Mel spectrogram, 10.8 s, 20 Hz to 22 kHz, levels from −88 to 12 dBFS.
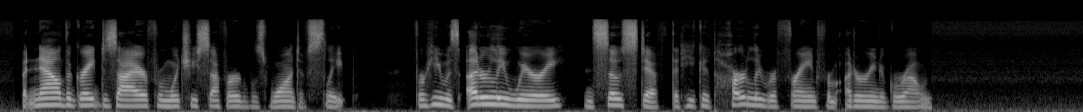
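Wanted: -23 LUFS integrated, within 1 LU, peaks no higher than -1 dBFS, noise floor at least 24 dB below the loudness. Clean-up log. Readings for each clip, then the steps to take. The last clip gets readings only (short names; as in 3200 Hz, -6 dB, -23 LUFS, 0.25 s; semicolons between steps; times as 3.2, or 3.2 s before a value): loudness -26.0 LUFS; peak -6.5 dBFS; loudness target -23.0 LUFS
-> gain +3 dB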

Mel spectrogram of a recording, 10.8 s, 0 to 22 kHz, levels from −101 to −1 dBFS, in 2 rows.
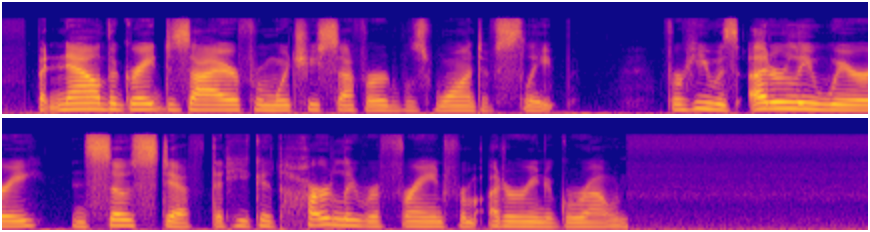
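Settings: loudness -23.5 LUFS; peak -3.5 dBFS; noise floor -58 dBFS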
